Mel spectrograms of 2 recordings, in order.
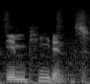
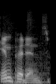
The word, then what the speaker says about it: impedance: is the resistance or impedance I used to pronounce that impotence but that sounds like a completely different kind of problem impedance is measured in ohms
